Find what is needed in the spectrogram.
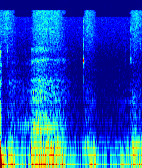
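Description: Near silence: room tone, with a faint breath about half a second in.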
